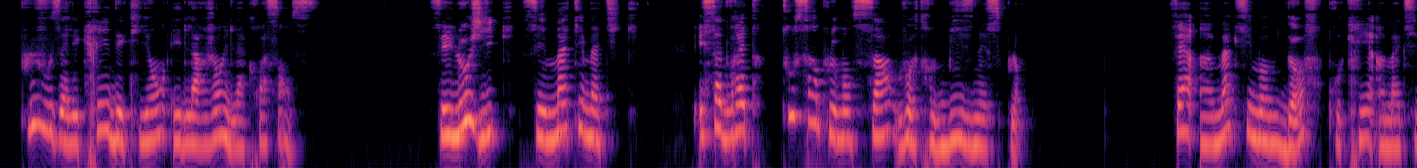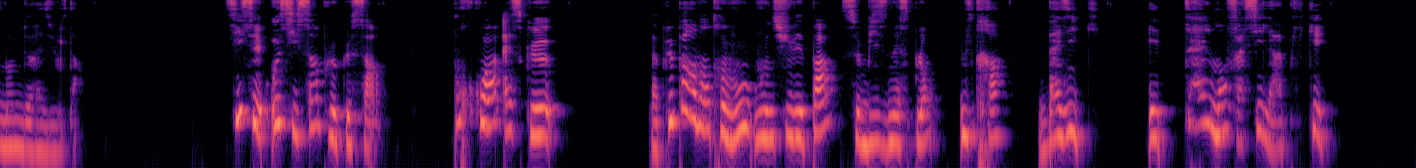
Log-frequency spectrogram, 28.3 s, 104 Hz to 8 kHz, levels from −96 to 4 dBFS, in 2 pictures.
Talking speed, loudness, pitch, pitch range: 135 wpm, -31 LUFS, 235 Hz, 205-270 Hz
